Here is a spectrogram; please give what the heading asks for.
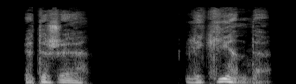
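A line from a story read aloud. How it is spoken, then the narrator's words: Breathless, admiring. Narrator (Russian): выдохнул я, восхищенно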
